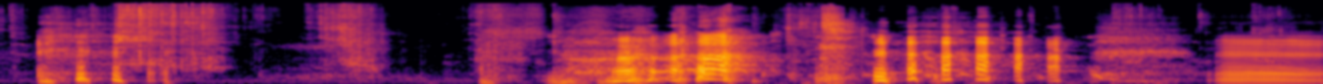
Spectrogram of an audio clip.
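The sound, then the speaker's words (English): Loud crunching of Ruffles ridged potato chips being chewed, a series of sharp irregular bites and crackles, with brief voice sounds and a short hum toward the end. “Yeah, I got more lasagna, and I also got some like crunchy ass like Ruffles.”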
